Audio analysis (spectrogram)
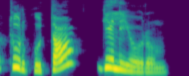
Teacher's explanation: Тут буква Т так і залишиться глухою, тому що це ім'я.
